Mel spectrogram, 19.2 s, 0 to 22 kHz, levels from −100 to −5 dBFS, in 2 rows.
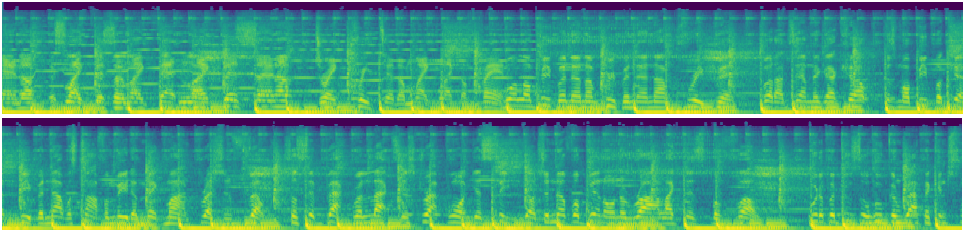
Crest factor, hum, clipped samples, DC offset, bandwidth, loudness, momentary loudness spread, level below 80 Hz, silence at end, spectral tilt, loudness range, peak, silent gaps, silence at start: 12 dB; none; under 0.1%; under 0.1%; 15.5 kHz; -15 LUFS; 3 LU; -16 dBFS; 0 s; -4.5 dB/octave; 1 LU; 0 dBFS; none; 0 s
